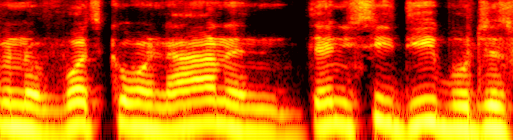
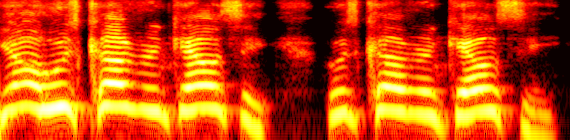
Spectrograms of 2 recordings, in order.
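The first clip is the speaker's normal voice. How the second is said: loud, high hollering yell; 8 semitones higher, 5 dB louder than usual. Speaker acting out how they yelled while watching a play, retelling own yell. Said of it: "I'm yelling like".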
